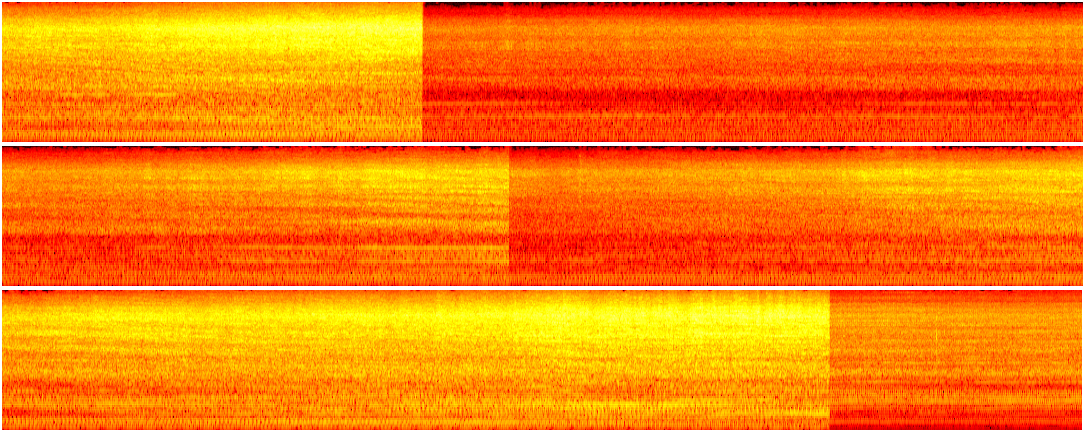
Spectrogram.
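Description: Small engine of a truck-mounted mosquito fogger running steadily, growing louder as the truck approaches. The sound drops abruptly twice, about four and sixteen seconds in, then builds again.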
